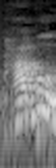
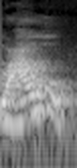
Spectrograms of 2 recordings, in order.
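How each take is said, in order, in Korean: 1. 이 단어는 V 소리로 시작합니다. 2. 이 단어는 W 소리로 시작합니다. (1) "V, 바, 비읍으로도 읽는다" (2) "W로도 읽고"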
